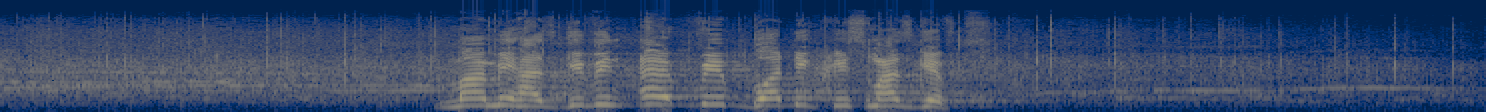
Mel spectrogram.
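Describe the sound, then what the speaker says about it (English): A church congregation at a Christmas Eve service breaks into a burst of applause lasting a couple of seconds, framed by a voice speaking before and a quieter hum after. "Let's clap for her and the church."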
